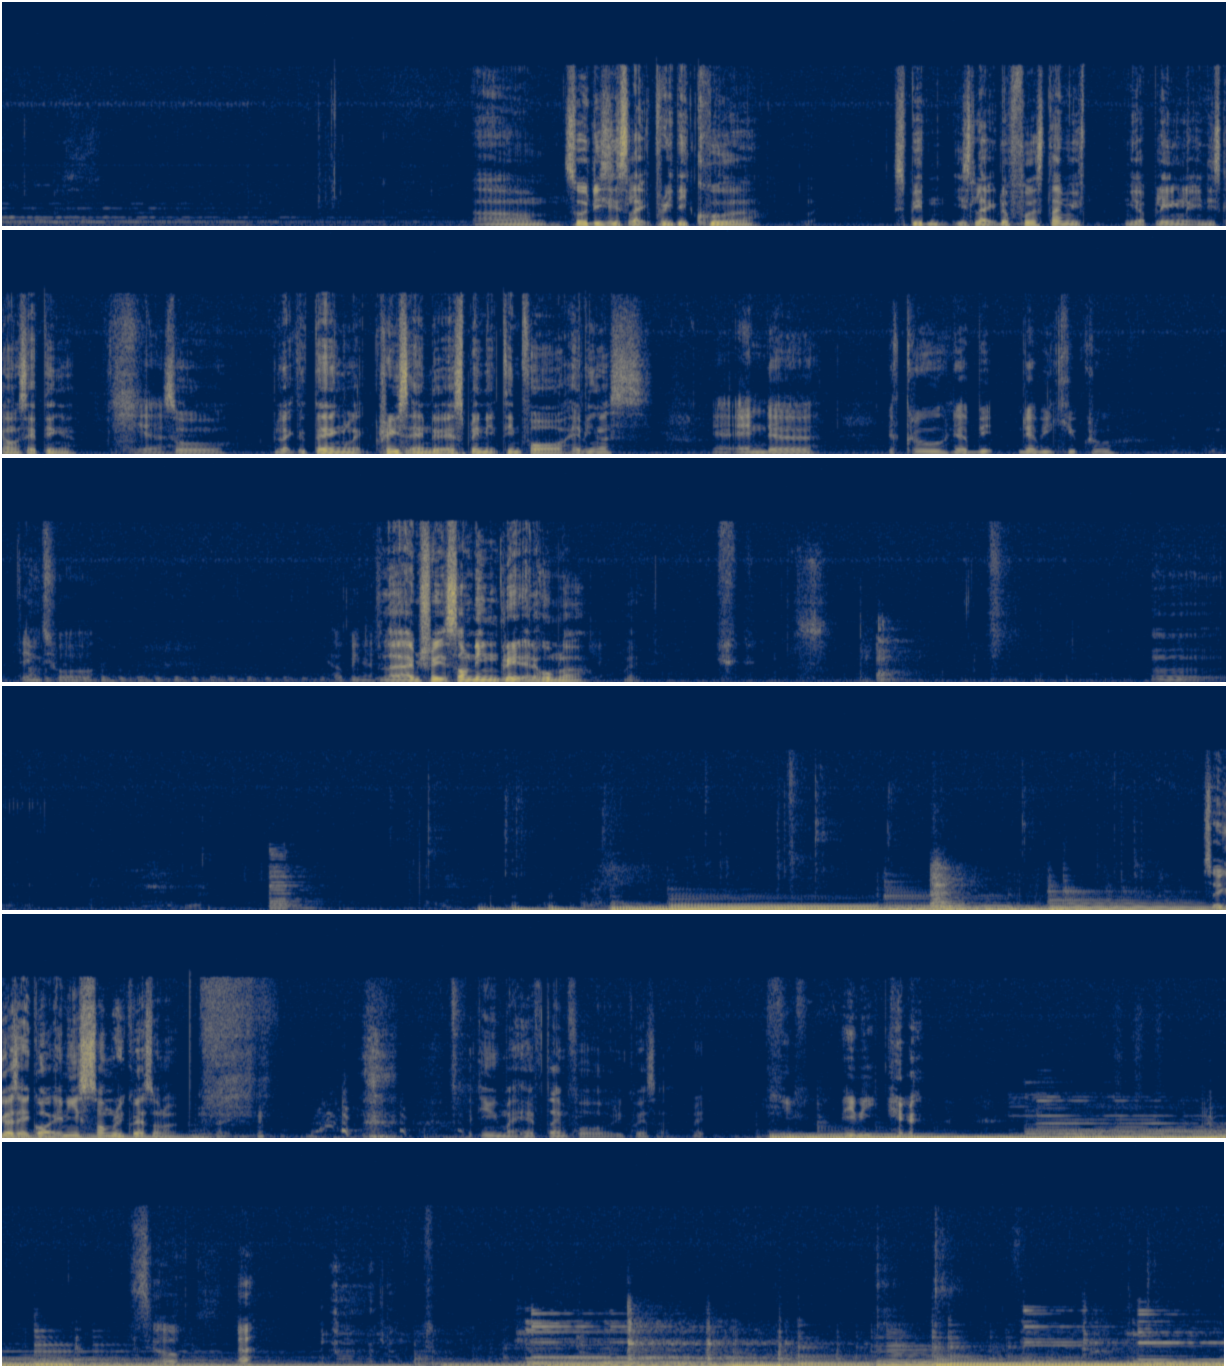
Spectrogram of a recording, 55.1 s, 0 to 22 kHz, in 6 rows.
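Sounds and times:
faint held musical drone: 0.0s - 4.3s, 31.4s - 38.4s, 42.5s - 55.0s
plucked electric guitar note: 31.1s - 38.3s, 42.5s - 55.0s.

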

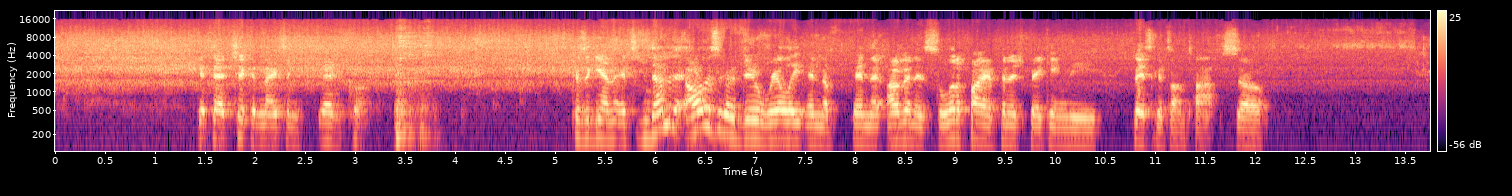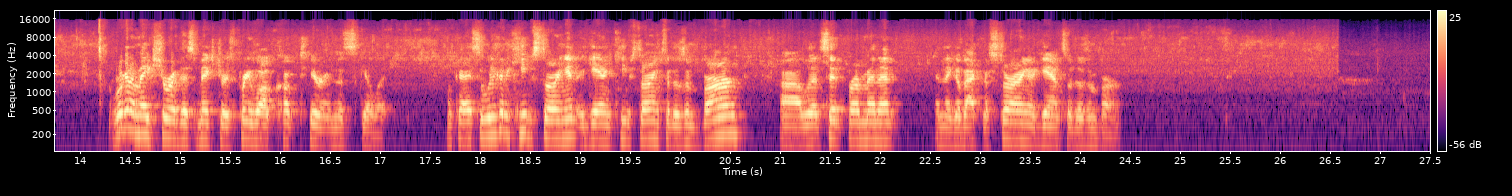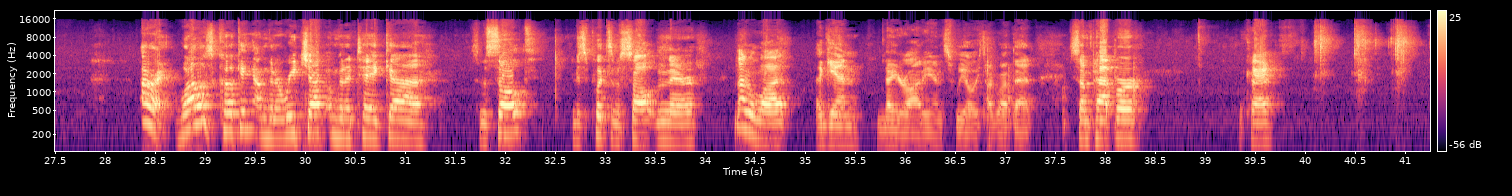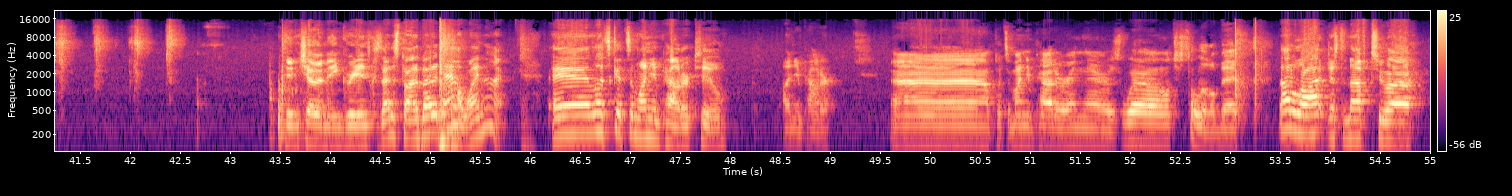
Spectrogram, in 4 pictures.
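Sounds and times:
food sizzling in a skillet: 0.0s - 26.6s.

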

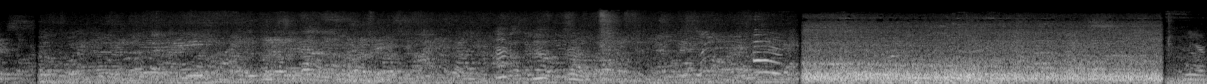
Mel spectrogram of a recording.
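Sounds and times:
subway train rumbling on rails: 0.2s - 12.0s.

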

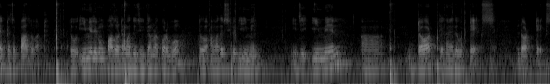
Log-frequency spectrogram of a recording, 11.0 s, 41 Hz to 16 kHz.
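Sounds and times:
man speaking: 0.0s - 11.0s
computer keyboard keystroke: 1.1s - 1.5s, 4.6s - 5.8s, 7.8s - 8.0s, 8.7s - 10.0s.

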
